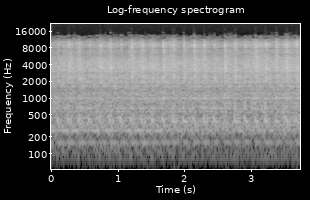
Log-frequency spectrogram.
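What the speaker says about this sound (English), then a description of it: "I'm going to come down and again go back on that same line of stitching" A sewing machine stitches an appliqué line on a quilted house block with a rapid, even, continuous mechanical whir and needle chatter close by, with no talking.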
